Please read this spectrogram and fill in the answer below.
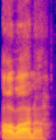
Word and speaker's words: Havana: Either way, this is the point is that Yeah, but I'm from Cuba, and there's no and the H is silent for Havana.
